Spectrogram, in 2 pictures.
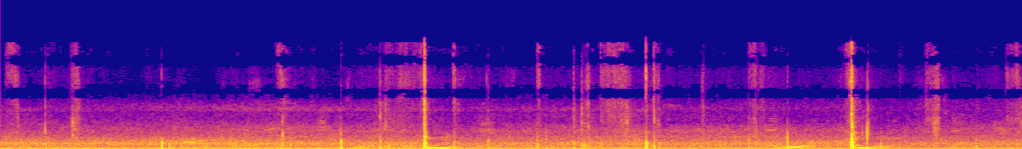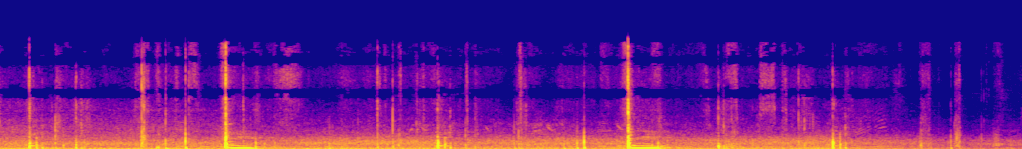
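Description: Tennis forehand rally: a sharp racket-on-ball pop about every three seconds from the near player, each with a short breathed-out grunt that falls in pitch, and fainter hits from the far player in between. A steady low rumble runs underneath.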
